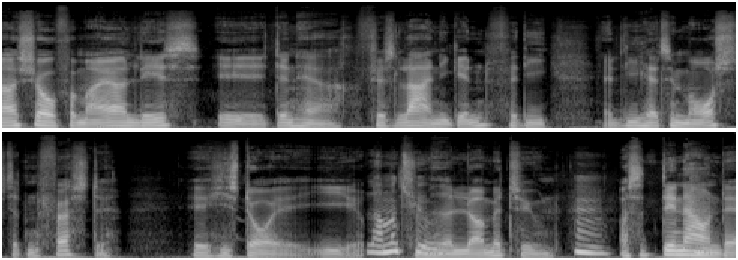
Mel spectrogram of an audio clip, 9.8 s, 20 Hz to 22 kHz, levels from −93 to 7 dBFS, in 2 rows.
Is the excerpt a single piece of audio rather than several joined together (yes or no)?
no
